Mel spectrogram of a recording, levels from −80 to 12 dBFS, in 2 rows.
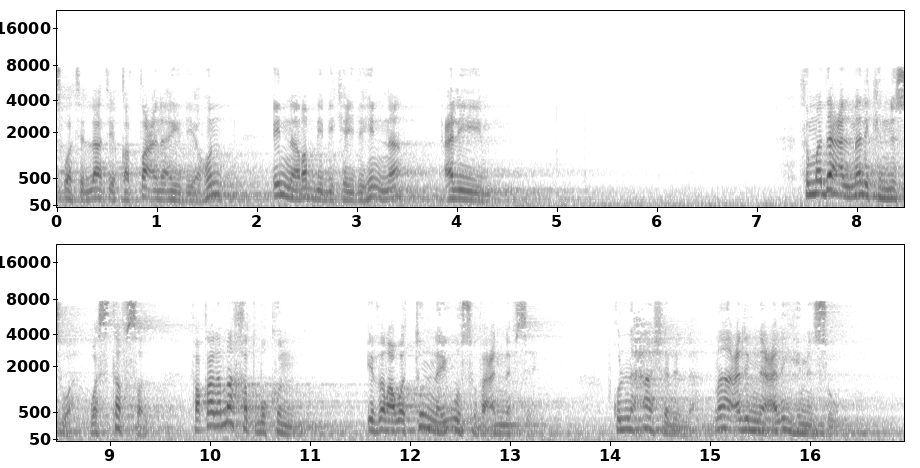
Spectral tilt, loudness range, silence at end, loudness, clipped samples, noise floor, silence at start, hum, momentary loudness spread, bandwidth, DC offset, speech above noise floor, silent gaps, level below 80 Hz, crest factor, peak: -5.5 dB/octave; 7 LU; 0 s; -32 LUFS; under 0.1%; -55 dBFS; 0 s; none; 18 LU; 8 kHz; under 0.1%; 24 dB; none; -56 dBFS; 24 dB; -10 dBFS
